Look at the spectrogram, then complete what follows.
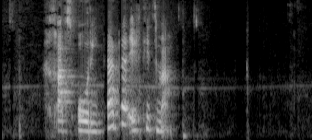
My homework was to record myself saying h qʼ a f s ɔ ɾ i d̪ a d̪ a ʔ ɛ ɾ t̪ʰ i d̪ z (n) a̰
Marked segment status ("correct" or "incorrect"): incorrect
